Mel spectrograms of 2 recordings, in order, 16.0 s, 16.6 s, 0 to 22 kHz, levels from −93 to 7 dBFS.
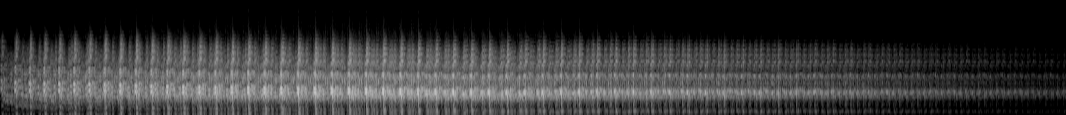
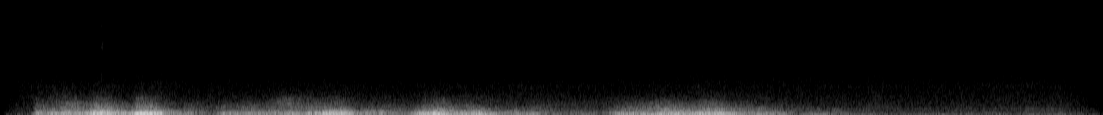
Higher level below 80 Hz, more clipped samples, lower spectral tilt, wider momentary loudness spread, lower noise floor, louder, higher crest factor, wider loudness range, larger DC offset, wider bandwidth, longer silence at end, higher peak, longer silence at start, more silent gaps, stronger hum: second, -66 dBFS vs -34 dBFS; neither; second, -3.5 dB/octave vs -13 dB/octave; second, 18 LU vs 23 LU; second, -67 dBFS vs -72 dBFS; first, -28 LUFS vs -31 LUFS; about the same, 22 dB vs 20 dB; first, 17 LU vs 13 LU; neither; first, 7.2 kHz vs 0.7 kHz; second, 2.1 s vs 4.15 s; first, -6 dBFS vs -12 dBFS; second, 0 s vs 0.5 s; neither; neither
